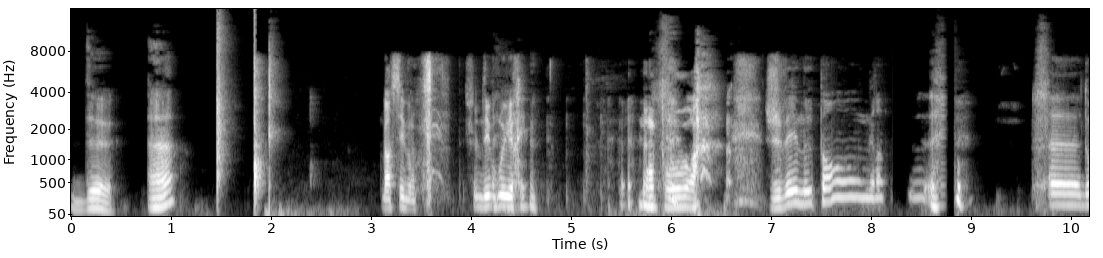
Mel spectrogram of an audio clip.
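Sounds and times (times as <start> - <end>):
speech: 0.1 - 1.1, 3.1 - 4.8, 5.5 - 10.1
hand claps for sync: 1.5 - 2.2
laughter: 3.5 - 7.0, 8.5 - 9.0.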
